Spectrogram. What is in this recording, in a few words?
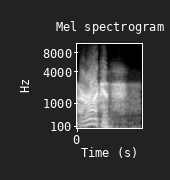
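"rockets", English; Ka-50; Weapon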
